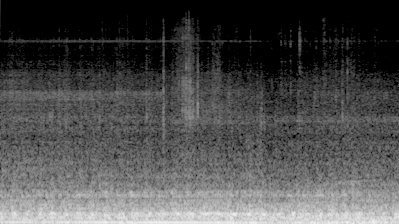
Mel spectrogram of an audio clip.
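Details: Humming noise while driving: a steady low drone under the road rumble while cruising, with no clear rhythm, from somewhere in the running gear, along with a cricket-like chirping noise.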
